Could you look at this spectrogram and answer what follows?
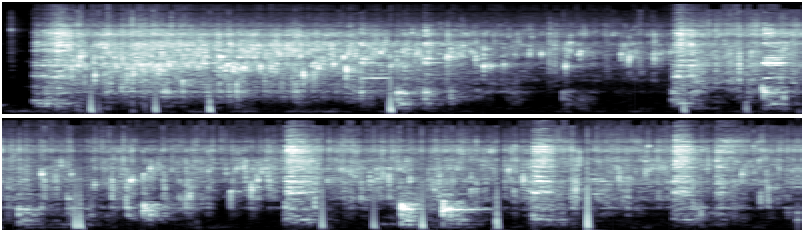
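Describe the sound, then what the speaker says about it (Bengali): Pointed gourd (potol) pieces fry in hot oil with a loud, steady crackling sizzle that runs throughout, punctuated by sharp clicks of a utensil against the pan. "তেলটা গরম হয়ে গেছে এবার পটলগুলো দিয়ে দেবো এর মধ্যে"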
